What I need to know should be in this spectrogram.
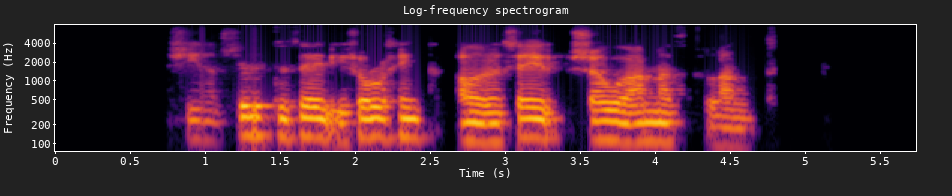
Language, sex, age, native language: Icelandic, male, 30-39, Icelandic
